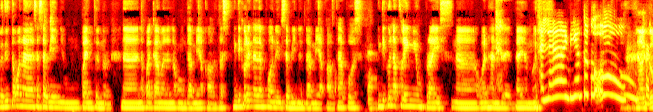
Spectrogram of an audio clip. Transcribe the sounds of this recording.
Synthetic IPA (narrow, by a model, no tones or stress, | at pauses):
sod̪iːt̪okonɐsaːsɐbiːhɪnjʊŋkwɛnt̪ono̞nːɐnɐpɐɡ̚kaːmɐlɐnɐkoŋd̪aːmɪʔɐkawnt̪̚ːɐshɪnd̪iːk̬oɾɪnɐlamkʊoʔɐnoʔɪbʲiɡ̥̚sɐbiːhɪnjʊŋd̪aːmɪʔɐkawnt̪ːaːpo̞shɪnd̪iːkonɐklejmjʊŋpɹajsnɐwanɦand̪ɾɛd̪̚ːaːjɐmɐɐlahɪnd̪iːjant̪ot̪oʔoaɡo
